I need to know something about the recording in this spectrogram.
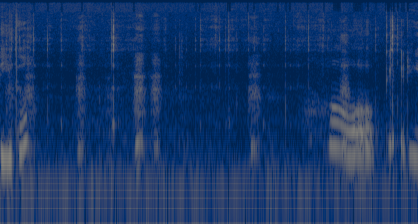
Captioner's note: soft sobs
